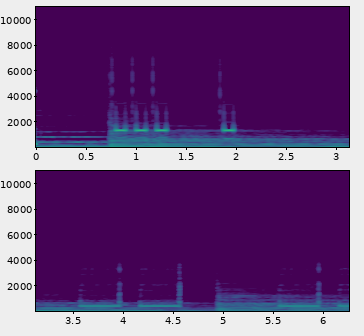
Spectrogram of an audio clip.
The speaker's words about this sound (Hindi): घर में बाबूजी को खबर करनी होगी, घर में फोन लगाओ, मुझे बात करनी है।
